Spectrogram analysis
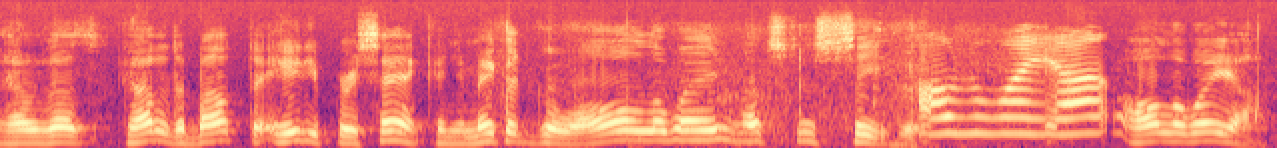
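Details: Adult female examiner; child speech during cleft palate speech examination.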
